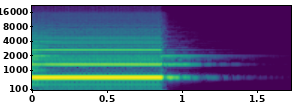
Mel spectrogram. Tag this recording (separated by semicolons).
Fire; Noise; Alarm; Attack; War; Fiction; Emergency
